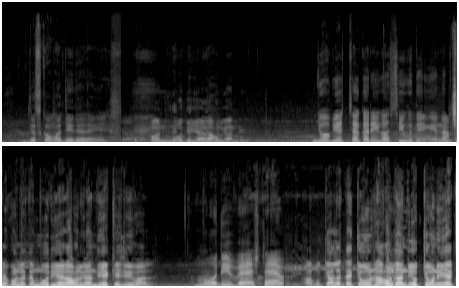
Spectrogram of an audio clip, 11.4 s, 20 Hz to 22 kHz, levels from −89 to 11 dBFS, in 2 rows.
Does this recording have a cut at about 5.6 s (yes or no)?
yes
